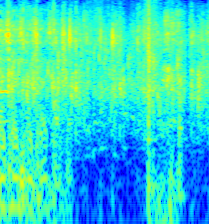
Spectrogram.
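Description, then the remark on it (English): A crowd claps steadily together for Jesus, a dense burst of applause from many hands, with voices mixed in beneath it. “Give a clap unto Jesus.”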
